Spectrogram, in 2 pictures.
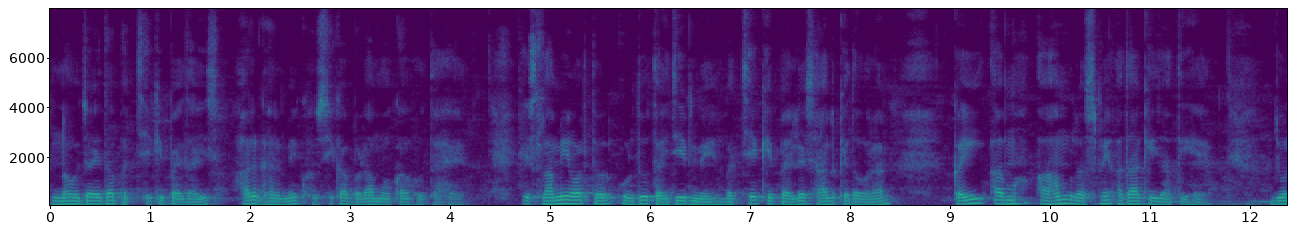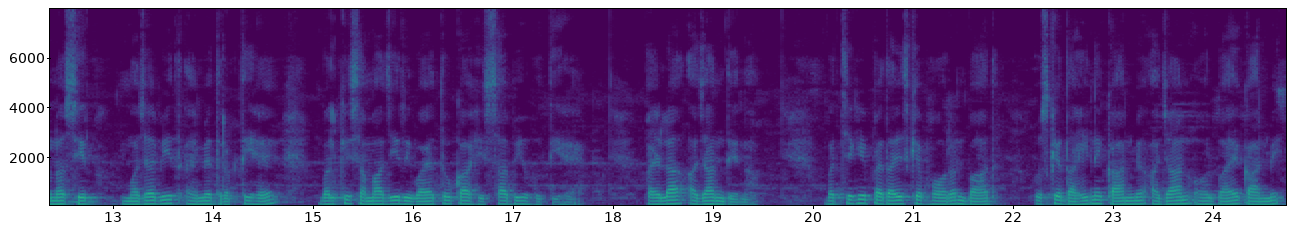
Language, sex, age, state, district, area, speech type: Urdu, male, 45-60, Uttar Pradesh, Ghaziabad, urban, spontaneous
